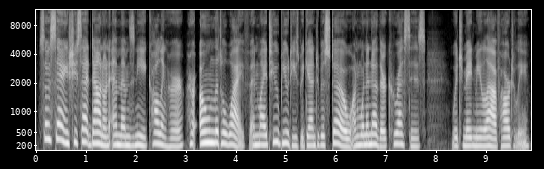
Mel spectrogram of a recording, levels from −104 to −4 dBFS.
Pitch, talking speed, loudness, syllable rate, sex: 225 Hz, 190 wpm, -18 LUFS, 4.9 syllables/s, female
